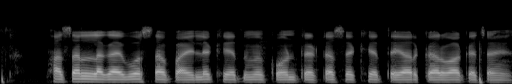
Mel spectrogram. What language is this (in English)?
Maithili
